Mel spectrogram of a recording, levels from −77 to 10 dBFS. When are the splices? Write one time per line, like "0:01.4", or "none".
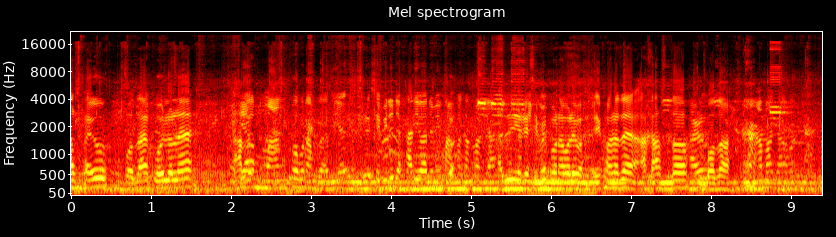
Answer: none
